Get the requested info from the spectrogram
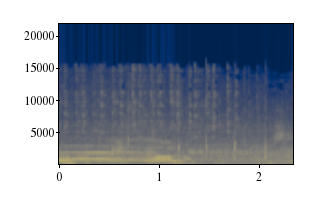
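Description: Stadium public-address announcer calling out a player's name in the starting-lineup introductions, echoing over crowd noise. The drawn-out voice holds, then slides down and stops a little over a second in.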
